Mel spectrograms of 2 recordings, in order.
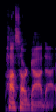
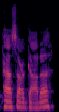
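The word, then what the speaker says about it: Pasargadae: my belt and like if you actually look at the accent marks on the Greek word it should be pasargad yeah I don't know why he doesn't pronounce it with an i that's just strange just calls it Pasar Gada and you're like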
